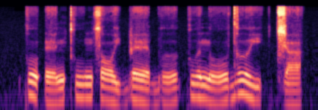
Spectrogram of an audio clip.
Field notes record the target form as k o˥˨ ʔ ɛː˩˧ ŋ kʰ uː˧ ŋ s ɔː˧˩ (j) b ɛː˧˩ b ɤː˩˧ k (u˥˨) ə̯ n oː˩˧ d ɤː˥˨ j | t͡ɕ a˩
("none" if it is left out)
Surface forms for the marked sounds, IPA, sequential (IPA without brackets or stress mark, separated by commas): j, u˧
